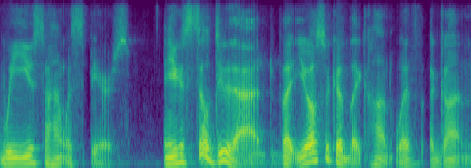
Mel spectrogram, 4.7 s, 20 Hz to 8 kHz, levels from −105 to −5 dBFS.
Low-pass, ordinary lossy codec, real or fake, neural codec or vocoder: 7.2 kHz; Opus, 16 kbps; real; none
